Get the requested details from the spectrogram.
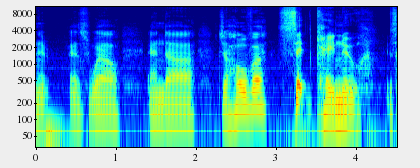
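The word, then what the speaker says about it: Tsidkenu: the Hebrew in it as well and Jehovah sitk a new is how that's pronounces TS idk en you Sitka new Jehovah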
